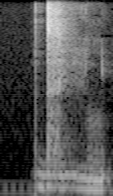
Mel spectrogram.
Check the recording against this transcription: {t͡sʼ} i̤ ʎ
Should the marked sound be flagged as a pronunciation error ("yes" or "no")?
yes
